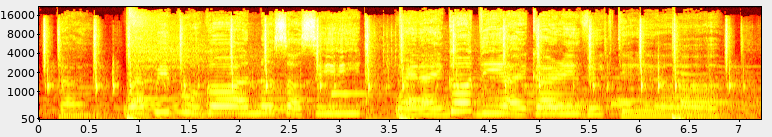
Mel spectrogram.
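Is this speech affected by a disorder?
No.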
